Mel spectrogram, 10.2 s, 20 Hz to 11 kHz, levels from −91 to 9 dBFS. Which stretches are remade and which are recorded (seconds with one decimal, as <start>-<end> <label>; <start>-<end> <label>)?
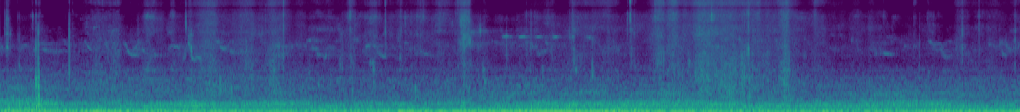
0.0-0.5 remade; 0.5-1.2 recorded; 1.2-10.2 remade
